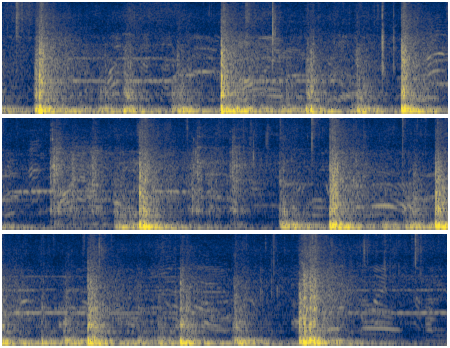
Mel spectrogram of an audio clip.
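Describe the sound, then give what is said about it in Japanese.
Dance music booms at a live venue, with heavy bass thumps pulsing in a steady beat and sharp percussive hits on top, while voices murmur faintly in the crowd. “同じ会場でそういうダンスミュージックの音がね、ドーンって鳴るっていう体験初めてだったんで、そのこう、急に異界にやってきたなと、異世界にやってきたなって感じがすごくて”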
